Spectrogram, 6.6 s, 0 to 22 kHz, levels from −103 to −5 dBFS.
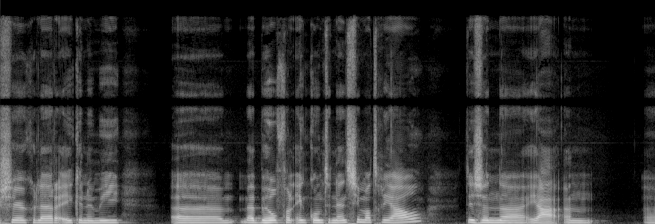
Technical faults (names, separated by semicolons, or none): imaging from linear upsampling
